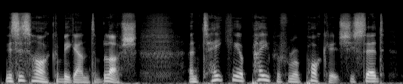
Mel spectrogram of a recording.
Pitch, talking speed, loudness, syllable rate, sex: 135 Hz, 210 wpm, -19 LUFS, 5.7 syllables/s, male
